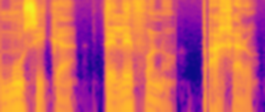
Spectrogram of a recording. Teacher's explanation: La fuerza recae en la antepenúltima sílaba, o sea, bastante atrás en la palabra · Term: esdújulas, esdrújulas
